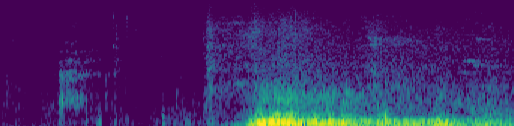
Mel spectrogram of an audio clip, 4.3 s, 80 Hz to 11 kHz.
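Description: A Ferrari F8 Spider with a 710-horsepower V8 fires up after a few quiet clicks, settling into a loud, rumbling idle close by, with no talk over it.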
